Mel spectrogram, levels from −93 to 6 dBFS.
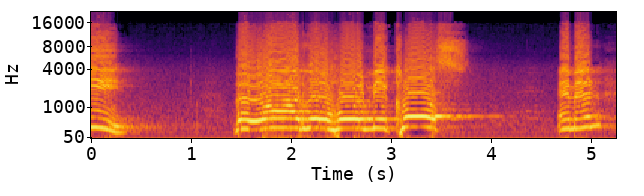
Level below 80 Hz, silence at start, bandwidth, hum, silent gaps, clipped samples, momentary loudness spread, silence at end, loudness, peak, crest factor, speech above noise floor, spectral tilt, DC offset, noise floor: -32 dBFS; 0 s; over 20 kHz; none; none; 5%; 12 LU; 0 s; -3 LUFS; 0 dBFS; 6 dB; 30 dB; -2.5 dB/octave; 3%; -34 dBFS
